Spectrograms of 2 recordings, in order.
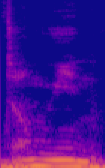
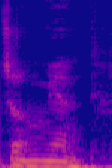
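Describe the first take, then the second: First: The second syllable has an 'ee' vowel sound. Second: The second syllable has an 'eh' vowel sound. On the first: The speaker calls it wrong. "정윈 발음이 좀 그렇지만" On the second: The speaker calls it right. "정웬이라고 표현하는 게 맞겠죠"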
